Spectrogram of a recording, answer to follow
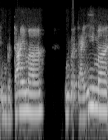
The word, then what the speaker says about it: Umba Daima: uh in Swahili uh you can also say Umba daima is the Swahili pronunciation um you can also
